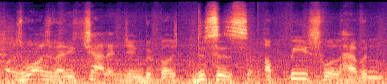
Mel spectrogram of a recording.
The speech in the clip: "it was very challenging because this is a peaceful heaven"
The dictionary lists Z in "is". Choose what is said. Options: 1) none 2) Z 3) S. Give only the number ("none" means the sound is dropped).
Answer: 2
